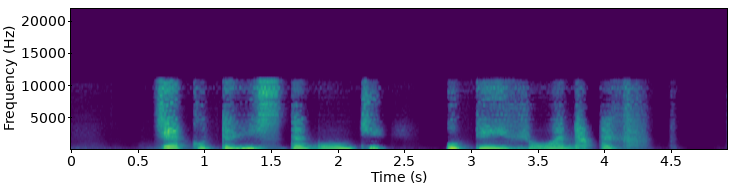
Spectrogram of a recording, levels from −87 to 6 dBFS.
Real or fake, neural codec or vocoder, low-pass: fake; codec, 44.1 kHz, 0.9 kbps, DAC; 10.8 kHz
